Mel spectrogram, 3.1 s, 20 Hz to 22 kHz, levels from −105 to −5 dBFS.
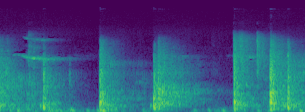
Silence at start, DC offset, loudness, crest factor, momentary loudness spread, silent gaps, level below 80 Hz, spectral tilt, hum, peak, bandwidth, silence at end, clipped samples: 0 s; under 0.1%; -32 LUFS; 26 dB; 18 LU; none; -50 dBFS; -7 dB/octave; none; -6 dBFS; 7.2 kHz; 0 s; under 0.1%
